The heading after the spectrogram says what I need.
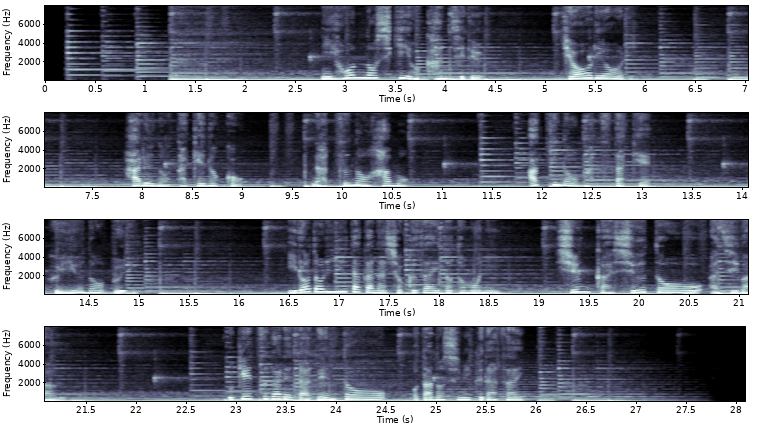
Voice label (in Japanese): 京料理ナレーション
